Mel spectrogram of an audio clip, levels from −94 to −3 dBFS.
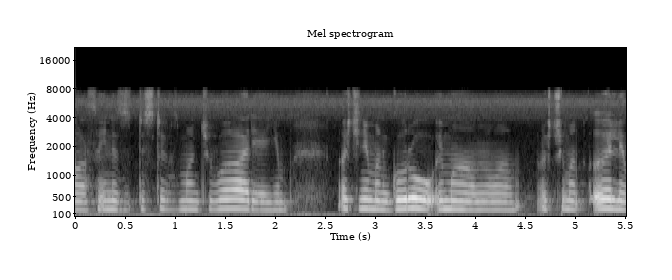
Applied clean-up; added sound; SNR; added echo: none; none; none; none.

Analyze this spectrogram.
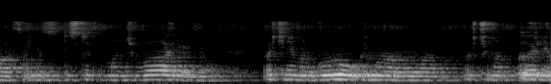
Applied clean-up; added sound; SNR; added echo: neural separator model SepFormer DNS4.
